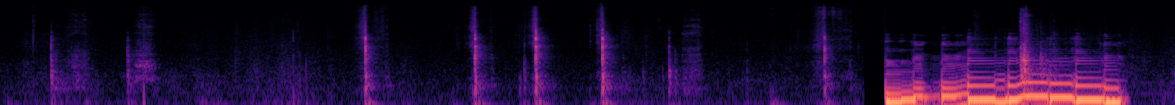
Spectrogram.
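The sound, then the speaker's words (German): A knife chops small apples into small pieces on a cutting board, about a dozen crisp, irregular thuds, followed by a loud, sustained tonal musical sound at the very end. “So, ich schnipsel jetzt die Äpfel noch ein bisschen, ein bisschen weiter klein”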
